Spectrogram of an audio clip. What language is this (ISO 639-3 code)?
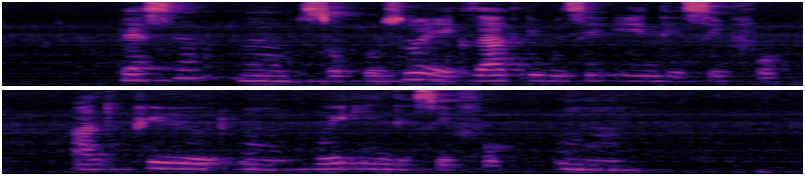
pcm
